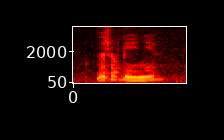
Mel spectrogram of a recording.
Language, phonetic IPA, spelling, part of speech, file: Polish, [zrɔˈbʲjɛ̇̃ɲɛ], zrobienie, noun, LL-Q809 (pol)-zrobienie.wav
